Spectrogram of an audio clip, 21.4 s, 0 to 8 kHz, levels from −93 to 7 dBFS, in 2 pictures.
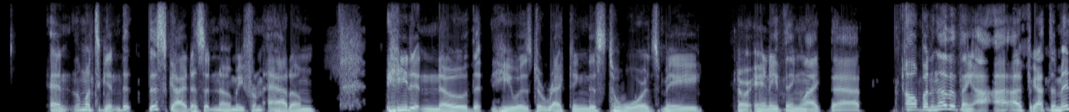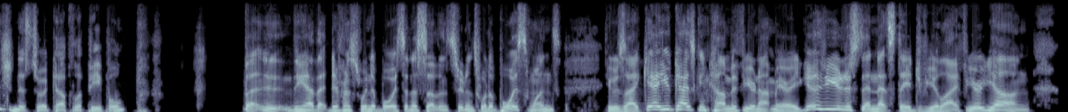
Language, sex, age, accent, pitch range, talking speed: English, male, 40-59, American, 110-160 Hz, 220 wpm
